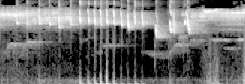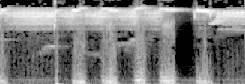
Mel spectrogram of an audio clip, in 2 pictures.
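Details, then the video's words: Chestnut-tailed starling song used as a lure: a fast run of high ticking chirps, squeaky twisting notes, then scattered sharp clicks beneath a continuous piercing high tone. "Pancingan Jalak RIO RIO"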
